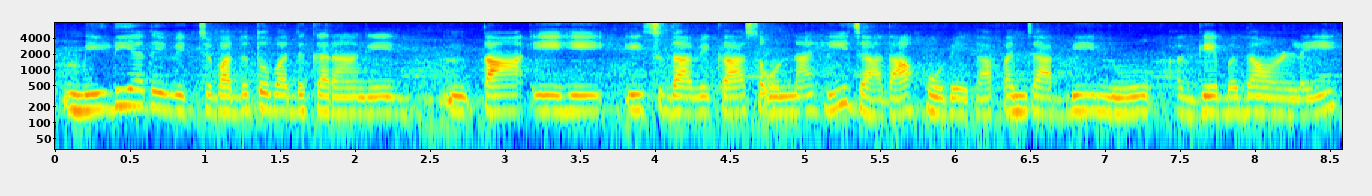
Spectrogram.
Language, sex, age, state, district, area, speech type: Punjabi, female, 30-45, Punjab, Mansa, rural, spontaneous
